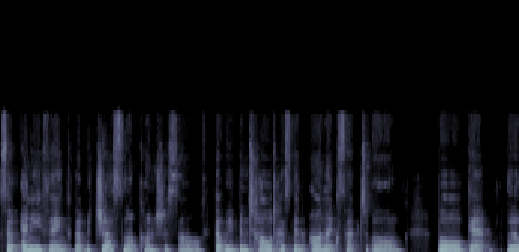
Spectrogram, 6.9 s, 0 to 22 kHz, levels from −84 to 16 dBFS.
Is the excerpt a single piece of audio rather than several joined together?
no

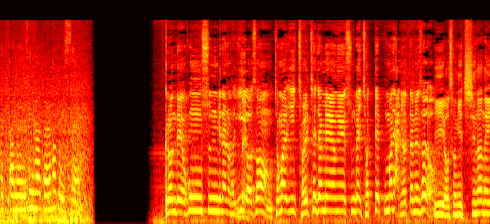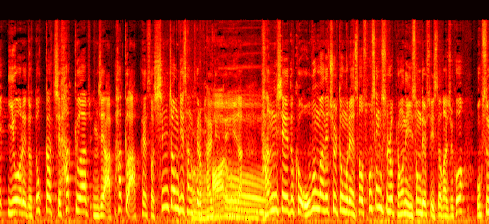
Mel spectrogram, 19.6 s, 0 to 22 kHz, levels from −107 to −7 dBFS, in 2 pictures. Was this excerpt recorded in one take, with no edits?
no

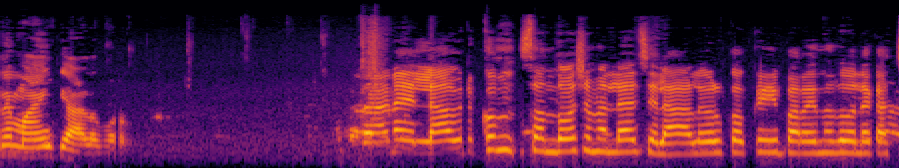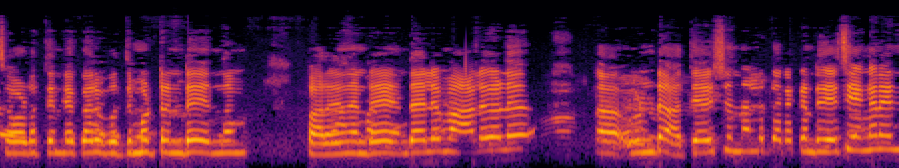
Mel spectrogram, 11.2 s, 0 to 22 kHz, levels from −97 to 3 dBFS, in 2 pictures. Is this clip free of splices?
yes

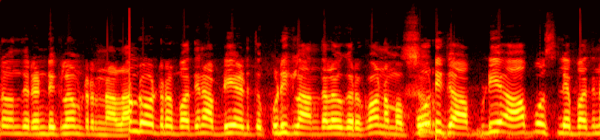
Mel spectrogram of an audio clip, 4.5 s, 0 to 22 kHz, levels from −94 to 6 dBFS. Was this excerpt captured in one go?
no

